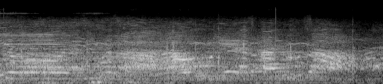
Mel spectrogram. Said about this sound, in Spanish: Así gritaban cientos de personas que se han manifestado esta tarde frente a la Consejería de Educación de la Comunidad de Madrid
